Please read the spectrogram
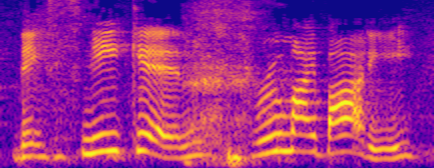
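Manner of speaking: ordinary talk, nothing marked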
